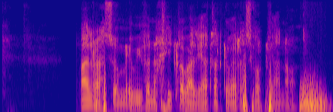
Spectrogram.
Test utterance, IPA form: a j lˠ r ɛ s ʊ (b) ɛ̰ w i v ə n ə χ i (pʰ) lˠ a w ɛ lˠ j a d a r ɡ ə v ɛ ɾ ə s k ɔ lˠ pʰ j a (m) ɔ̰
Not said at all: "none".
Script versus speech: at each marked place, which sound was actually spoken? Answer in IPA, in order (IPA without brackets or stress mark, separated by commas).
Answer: m, kʰ, n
